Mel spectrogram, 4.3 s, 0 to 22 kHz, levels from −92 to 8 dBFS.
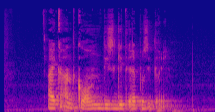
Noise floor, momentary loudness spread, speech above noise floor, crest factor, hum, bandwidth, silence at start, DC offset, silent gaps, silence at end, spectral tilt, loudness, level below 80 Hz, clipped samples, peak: -59 dBFS; 10 LU; 32 dB; 20 dB; none; 16 kHz; 0.95 s; under 0.1%; none; 0.45 s; -6.5 dB/octave; -28 LUFS; -52 dBFS; under 0.1%; -10 dBFS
